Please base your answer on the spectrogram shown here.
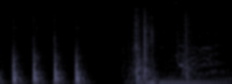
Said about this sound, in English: Yeah, just dip on in. You head right to Matthias's. Knock.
